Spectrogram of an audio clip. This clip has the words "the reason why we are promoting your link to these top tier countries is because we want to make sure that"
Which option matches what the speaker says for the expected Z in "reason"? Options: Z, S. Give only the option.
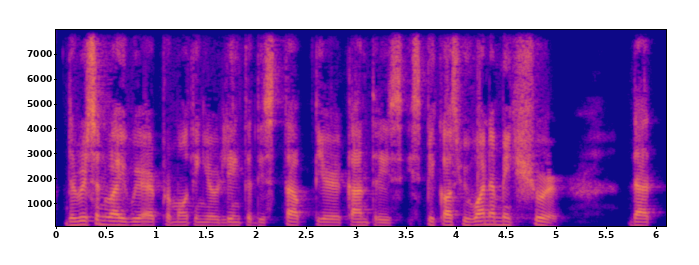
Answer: S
